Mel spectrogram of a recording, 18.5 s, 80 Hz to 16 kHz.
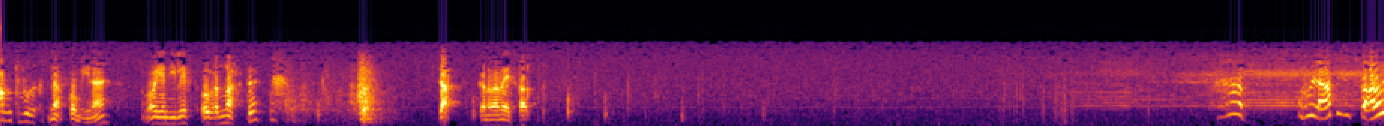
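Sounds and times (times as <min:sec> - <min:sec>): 
speech: 0:00.0 - 0:05.0, 0:05.8 - 0:07.2, 0:16.4 - 0:18.4
electric shaver buzzing: 0:13.9 - 0:18.4.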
